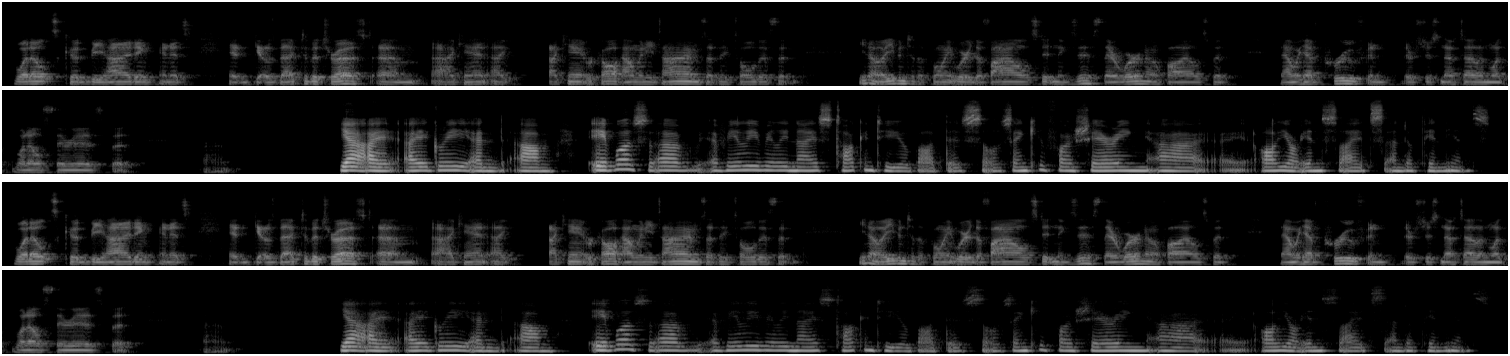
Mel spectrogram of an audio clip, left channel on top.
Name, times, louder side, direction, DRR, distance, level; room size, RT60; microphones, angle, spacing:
voice 1, 0.1-5.1 5.5-7.9 8.6-16.3 17.1-17.3, right 1 dB, 15° right, 5 dB, 1.2 m, -39 dB
voice 2, 18.4-29.9, left 3 dB, 55° left, 15 dB, 0.6 m, -33 dB
12.5 x 5.3 x 3.0 m, 0.41 s
head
